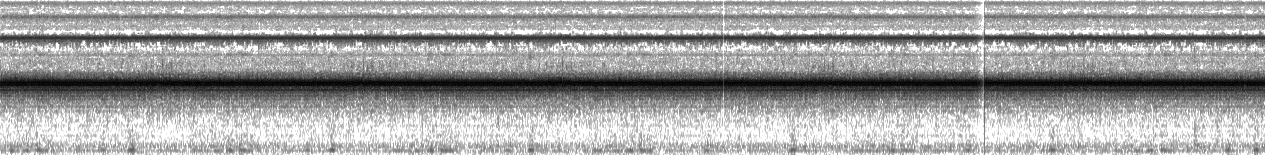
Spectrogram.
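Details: Mole cricket calling, used as a lure for mole crickets, heard as a continuous shrill, level trill with no gaps, a single click near the end and faint low thuds underneath.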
